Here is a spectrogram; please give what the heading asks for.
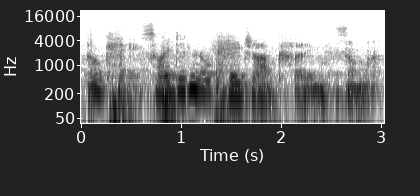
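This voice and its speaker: A woman's voice: mid-range voice, a little fast, lo-fi sound. A woman speaking through a face mask, giving a casual hands-on craft demonstration and talking along as she works. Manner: homely, talks along while working, often checks with "okay". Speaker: craft tutorial host. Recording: clearly noisy, clicks of handling.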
